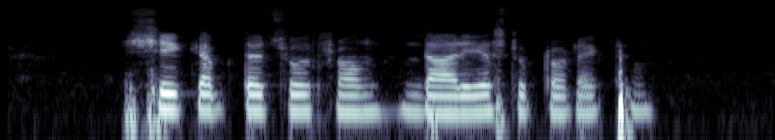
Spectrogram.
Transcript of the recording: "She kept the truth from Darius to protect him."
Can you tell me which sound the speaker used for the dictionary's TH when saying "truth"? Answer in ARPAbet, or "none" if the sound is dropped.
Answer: T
